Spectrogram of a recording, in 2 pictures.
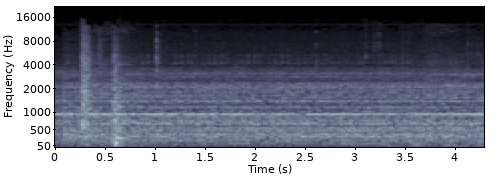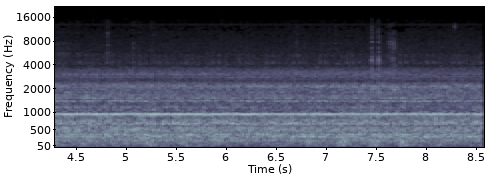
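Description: Propane-torch forge burner running with a steady hiss and a faint constant whine, after two light clinks near the start.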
